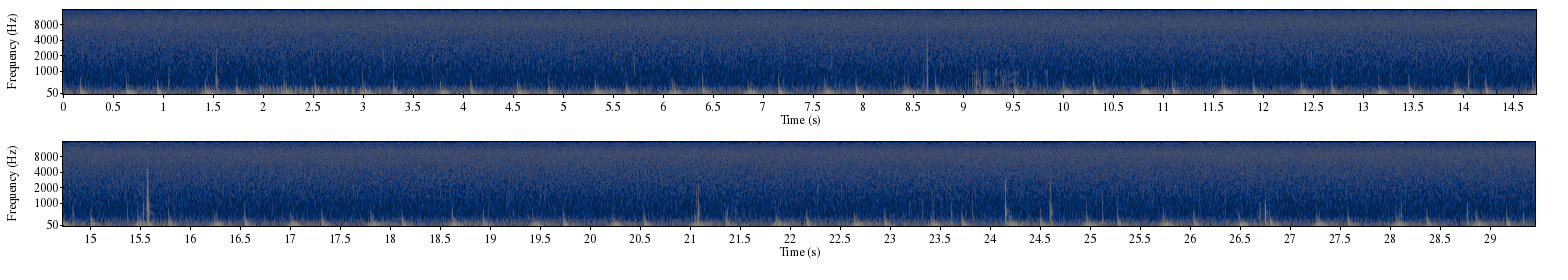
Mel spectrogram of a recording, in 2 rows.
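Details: Normal heartbeat recorded on oneself while sleeping at 5:30 am, described as slow at about 70 bpm: steady, regular low heart thumps of a resting rhythm.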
